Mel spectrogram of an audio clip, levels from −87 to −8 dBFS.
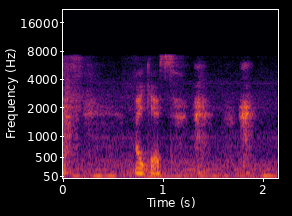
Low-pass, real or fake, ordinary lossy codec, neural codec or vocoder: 7.2 kHz; real; none; none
